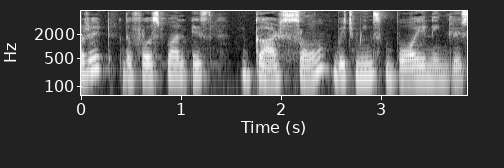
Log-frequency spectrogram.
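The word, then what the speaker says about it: garçon: It tells you C as a soft s sound when it is followed by vowel a, o, and u.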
